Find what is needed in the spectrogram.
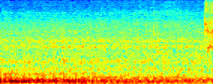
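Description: A steady low hum of room background noise during a pause in conversation.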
